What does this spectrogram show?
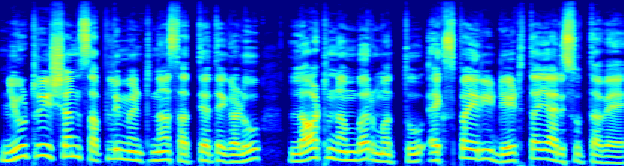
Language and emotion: Kannada, neutral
